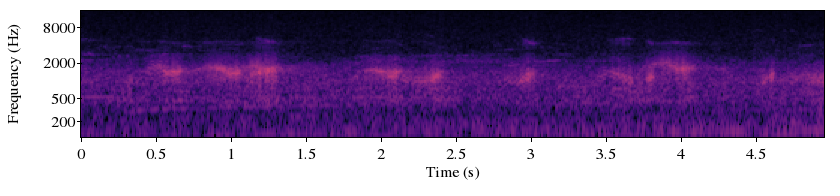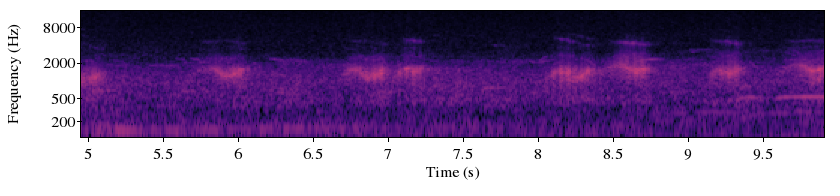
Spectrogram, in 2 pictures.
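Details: Frogs croak in clustered bursts of rapid, rasping pulses, several calls overlapping in groups every second or two over a quiet background.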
